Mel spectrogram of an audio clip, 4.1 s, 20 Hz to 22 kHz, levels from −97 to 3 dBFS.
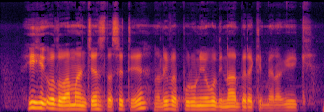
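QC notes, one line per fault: No technical fault is audible anywhere in the signal.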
